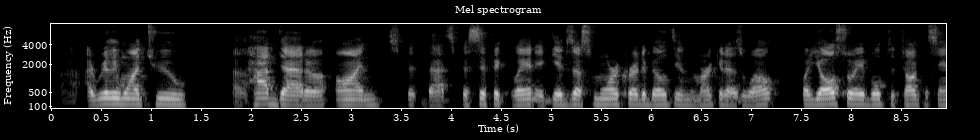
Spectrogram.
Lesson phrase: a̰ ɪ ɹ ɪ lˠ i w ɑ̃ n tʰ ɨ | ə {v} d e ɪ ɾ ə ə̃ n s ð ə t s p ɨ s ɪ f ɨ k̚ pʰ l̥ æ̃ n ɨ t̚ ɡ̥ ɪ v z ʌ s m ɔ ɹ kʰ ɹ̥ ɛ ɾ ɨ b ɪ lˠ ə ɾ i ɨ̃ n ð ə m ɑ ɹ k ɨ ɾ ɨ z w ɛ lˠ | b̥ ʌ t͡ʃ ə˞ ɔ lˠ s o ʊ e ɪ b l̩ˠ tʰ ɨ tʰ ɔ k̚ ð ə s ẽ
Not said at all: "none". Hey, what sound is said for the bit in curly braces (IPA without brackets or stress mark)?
v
